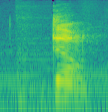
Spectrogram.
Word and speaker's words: dans: Et ce mot, c'est dents. Il est écrit D-A-N-S. A-N, ces deux lettres ensemble forment le son en. Et le S à la fin ne se prononce pas.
